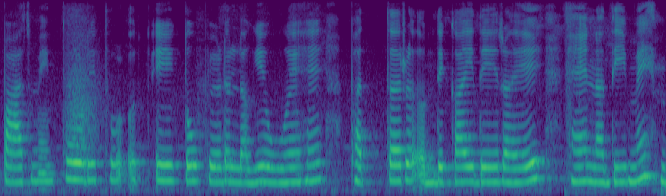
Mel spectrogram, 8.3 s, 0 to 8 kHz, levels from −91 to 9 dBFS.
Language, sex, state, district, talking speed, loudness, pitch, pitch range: Hindi, female, Uttar Pradesh, Etah, 115 wpm, -28 LUFS, 230 Hz, 225-250 Hz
